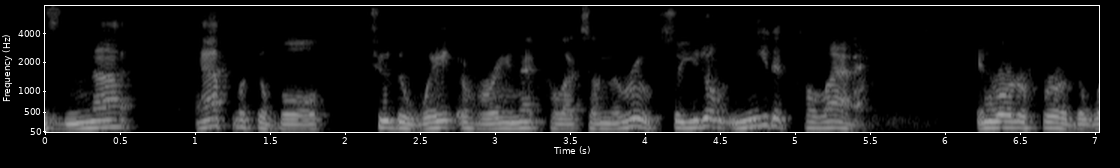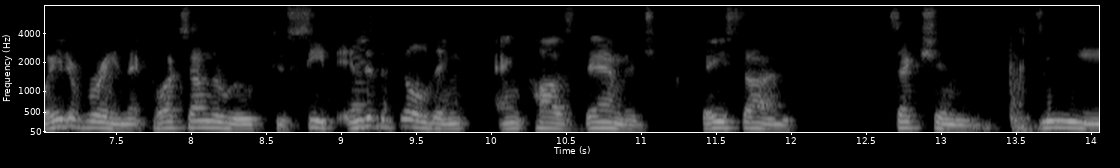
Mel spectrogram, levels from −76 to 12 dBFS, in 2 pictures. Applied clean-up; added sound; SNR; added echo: none; none; none; none.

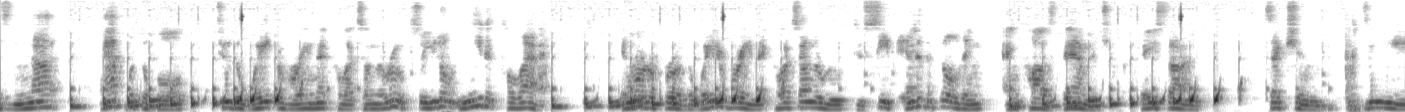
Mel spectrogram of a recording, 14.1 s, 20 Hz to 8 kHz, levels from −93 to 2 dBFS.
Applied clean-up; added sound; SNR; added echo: classical method WPE with log-MMSE.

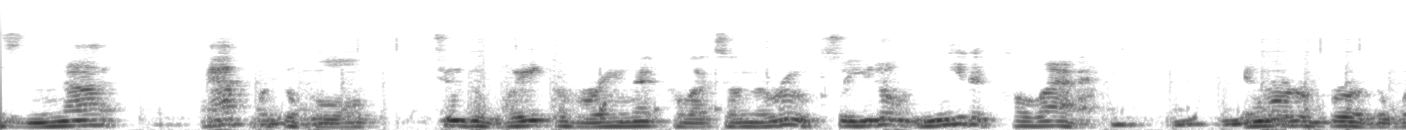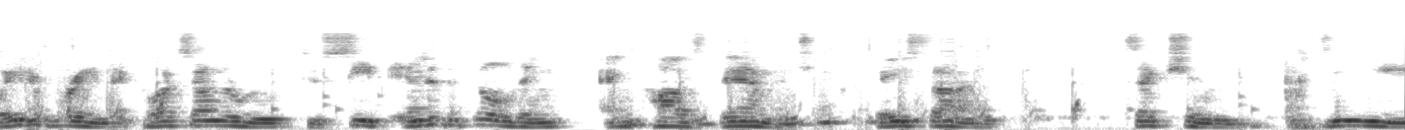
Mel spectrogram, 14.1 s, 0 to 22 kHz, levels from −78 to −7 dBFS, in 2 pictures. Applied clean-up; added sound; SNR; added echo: neural separator model SepFormer DNS4.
